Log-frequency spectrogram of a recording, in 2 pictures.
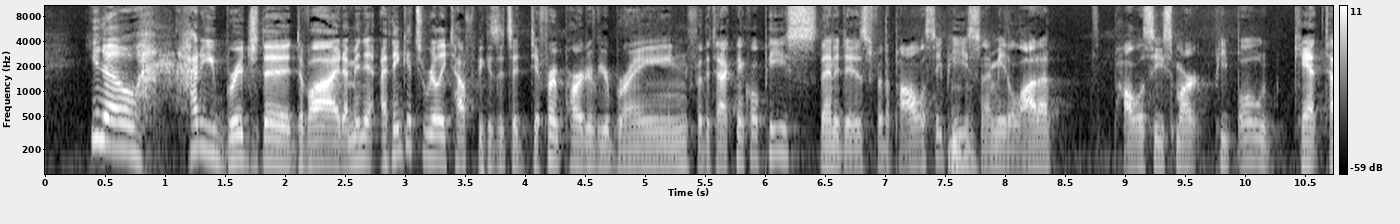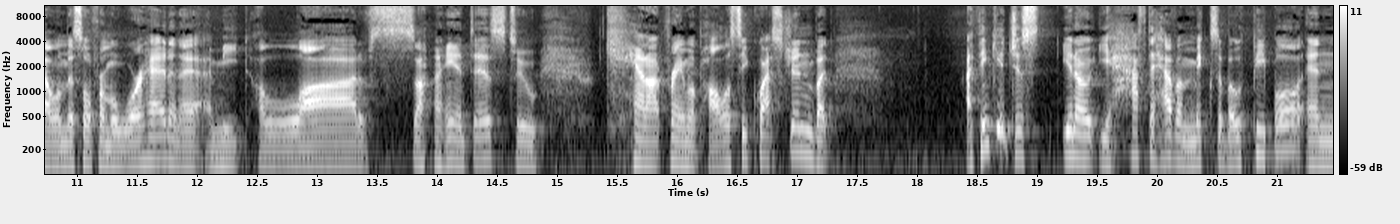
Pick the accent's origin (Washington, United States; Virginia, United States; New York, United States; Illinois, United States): Illinois, United States; Peoria; I grew up near Peoria, Illinois, and so we're near Caterpillar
